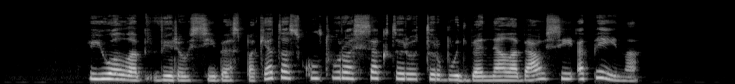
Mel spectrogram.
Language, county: Lithuanian, Kaunas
